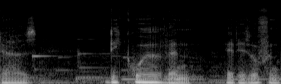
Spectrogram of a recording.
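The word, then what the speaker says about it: De Quervain: it is said as dequen it is often pronounced as dequen tenosinovitis theen tenosinovitis now this is a French name and in French it's not said like this at all but so you could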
